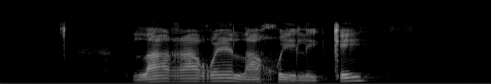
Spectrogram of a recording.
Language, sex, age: Northern Sotho, male, 22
